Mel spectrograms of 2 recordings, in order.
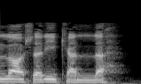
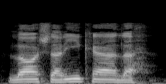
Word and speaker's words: لا شریک له: یعنی لیه له رو با تشدید میخونن، به جای که بگن لا شریک له میچسبونن و با شدت و تشدید میگن لا شریک له. اینم طبیعتاً غلطه. پس تلفظ درستش لا شریک له خواهد بود.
